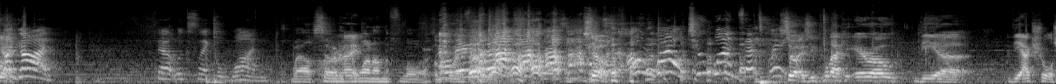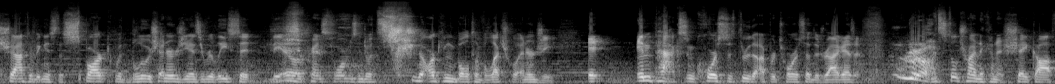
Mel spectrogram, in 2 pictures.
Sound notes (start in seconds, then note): 13.9 energy noises; 19.4 grunts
